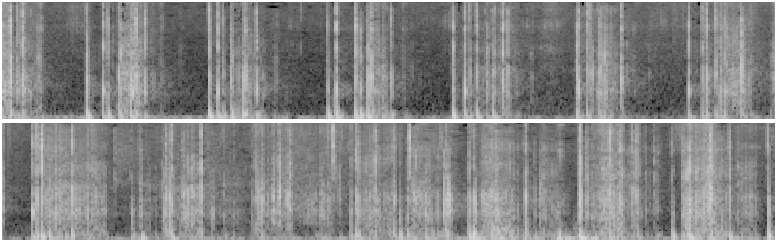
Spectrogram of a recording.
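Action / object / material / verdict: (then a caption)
tap / perforated leather zip-around wallet / leather / none. A small, hollow black leather zip-around wallet with a perforated pattern is held in the hands and tapped and scratched with long nails. Rapid, irregular dull taps and thumpy knocks mix with crackly scratching. The sound is heavy in the low end and dies away instantly with no ring.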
